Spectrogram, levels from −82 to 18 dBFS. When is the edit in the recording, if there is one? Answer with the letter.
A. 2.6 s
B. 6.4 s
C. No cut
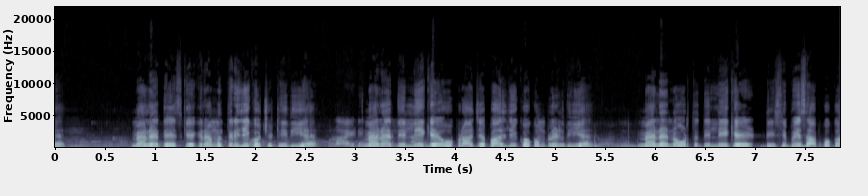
C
